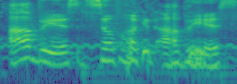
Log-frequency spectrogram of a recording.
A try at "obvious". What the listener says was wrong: Are you pronouncing the B?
